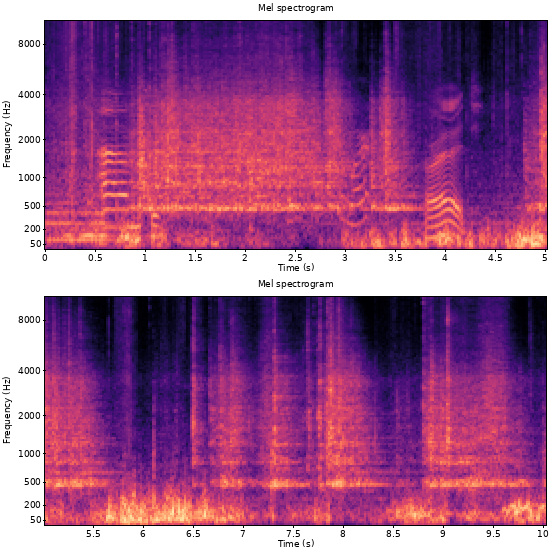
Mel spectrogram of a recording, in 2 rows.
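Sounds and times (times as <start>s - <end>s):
metal ladder scraping and clanking: 0.6s - 10.0s.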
